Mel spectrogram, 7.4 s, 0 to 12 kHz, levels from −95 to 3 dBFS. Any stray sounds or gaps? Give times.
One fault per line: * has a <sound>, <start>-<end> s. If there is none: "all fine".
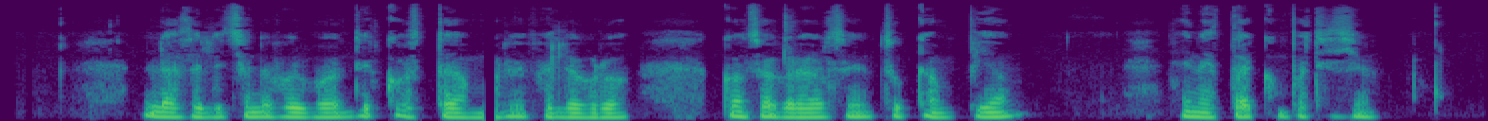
* has a dropout, 2.4-2.5 s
